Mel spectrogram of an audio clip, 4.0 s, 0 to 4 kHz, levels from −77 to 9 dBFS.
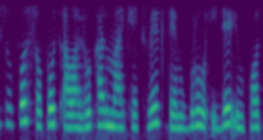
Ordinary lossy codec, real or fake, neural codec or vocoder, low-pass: none; fake; codec, 16 kHz, 0.8 kbps, ZipCodec; 3.6 kHz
